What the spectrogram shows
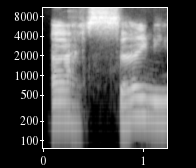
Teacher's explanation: سین whistling sound آنی چاہیے. نی کی کسرہ شارپ رکھیے گا.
